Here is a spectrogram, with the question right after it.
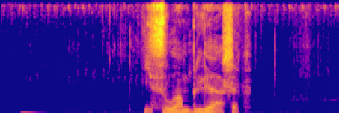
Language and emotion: Russian, angry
